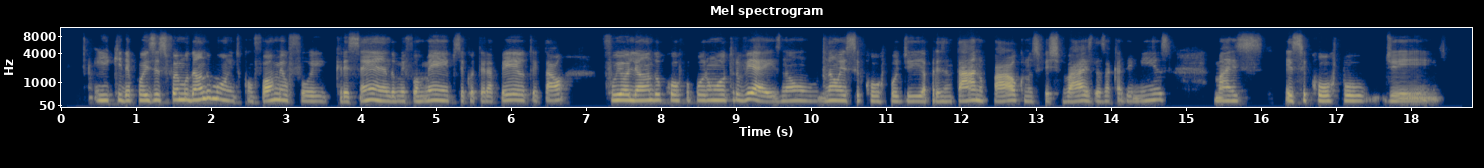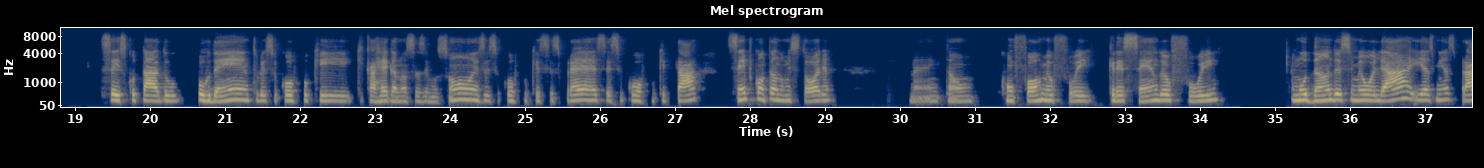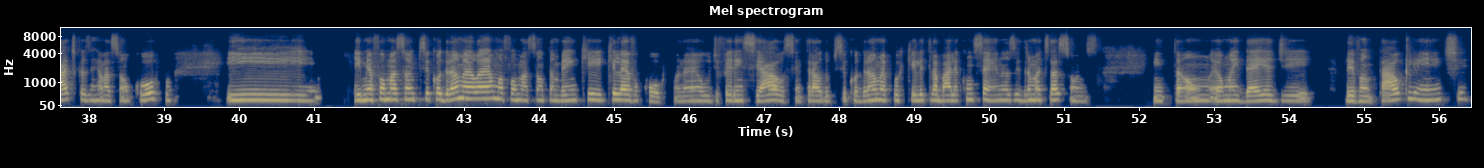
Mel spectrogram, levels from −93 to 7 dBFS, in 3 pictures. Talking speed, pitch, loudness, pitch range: 130 wpm, 195 Hz, -26 LUFS, 180-210 Hz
